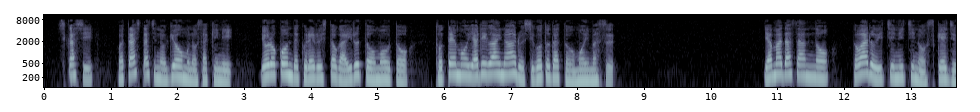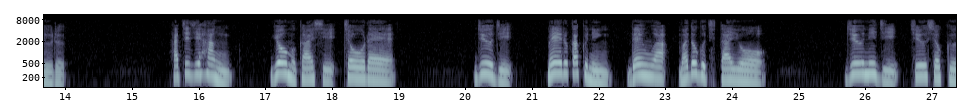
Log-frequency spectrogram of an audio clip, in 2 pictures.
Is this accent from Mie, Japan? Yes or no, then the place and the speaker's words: yes; Matsusaka, Mie, Japan; 就職活動の時に生まれ育った松阪市にこれからも携わりたいと感じたこと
